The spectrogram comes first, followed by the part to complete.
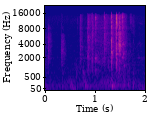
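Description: Faint crackling of a plastic snack-bar wrapper handled between the fingers: a run of small, irregular clicks.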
